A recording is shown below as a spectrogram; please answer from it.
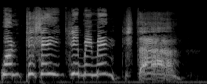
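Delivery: very high, squeaky put-on voice, squealing. A boy hanging over a gate answers a girl telling him to go away, high-pitched squeaky voice. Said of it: "adopted a high-pitched, squeaky voice".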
